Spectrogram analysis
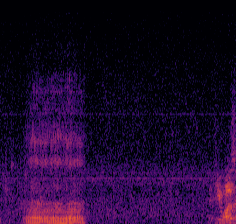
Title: snoring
